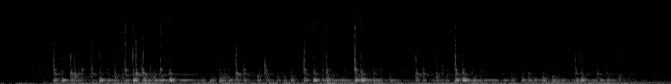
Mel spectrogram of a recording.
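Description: Fingertips with blue-painted nails type fast on a backlit laptop keyboard with plastic keycaps, pressing and tapping the keys. The result is a quick, dense patter of light clicks over a steady low hum near 190 Hz.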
